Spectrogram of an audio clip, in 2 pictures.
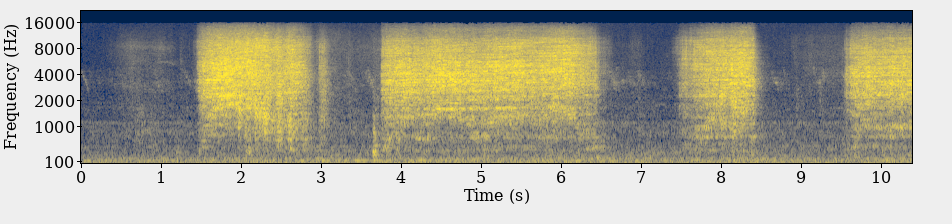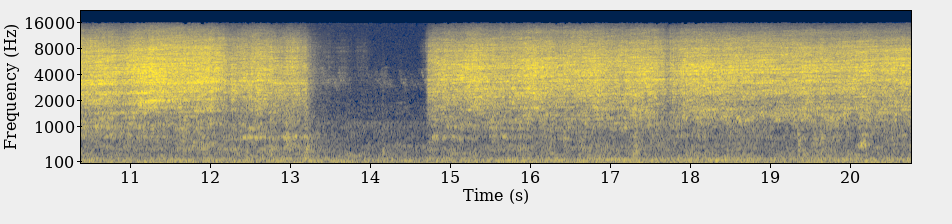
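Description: Masking tape and plastic masking film being pulled off a 3M hand-masker roll as it is run along the motorhome's side. It makes a steady hissing noise in five stretches, each under a second to about six seconds long, with short pauses between them.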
